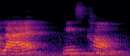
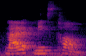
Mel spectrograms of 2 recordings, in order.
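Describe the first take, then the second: First: 来 said slowly and clearly, drawn out; slow it right down so 来 is clear; slow model phrase. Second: Said in the usual way. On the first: Shown as a demonstration. Teacher modelling slowly for students.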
